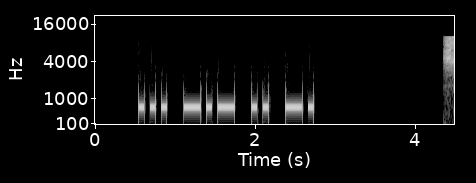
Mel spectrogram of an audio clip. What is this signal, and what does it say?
Morse code, heard as a keyed tone, about 17 wpm, 700 Hz. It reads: SKIN
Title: Top 1001-1250 Words 17wpm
